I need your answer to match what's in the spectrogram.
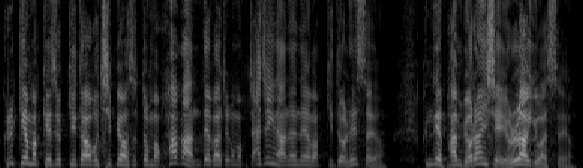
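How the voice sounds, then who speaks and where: Lively fast-talking male pastor. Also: high-pitched. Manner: animated, acts out quoted dialogue. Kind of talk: storytelling sermon. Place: church service.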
